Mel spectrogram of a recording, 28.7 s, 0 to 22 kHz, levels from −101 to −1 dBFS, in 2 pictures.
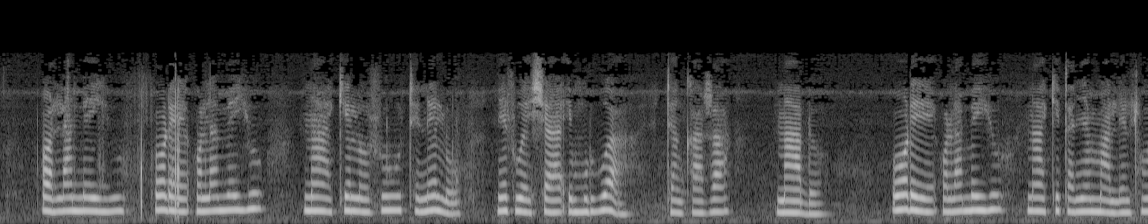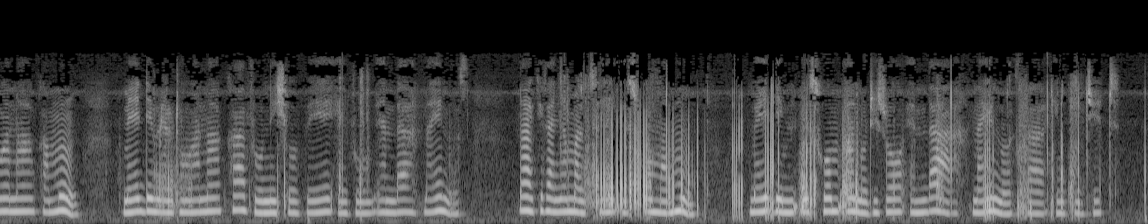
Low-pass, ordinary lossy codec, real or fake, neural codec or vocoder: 10.8 kHz; MP3, 32 kbps; fake; autoencoder, 48 kHz, 128 numbers a frame, DAC-VAE, trained on Japanese speech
